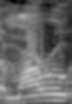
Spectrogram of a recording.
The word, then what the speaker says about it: Amaru: She found it, I believe it's pronounced Amaru Entertainment.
